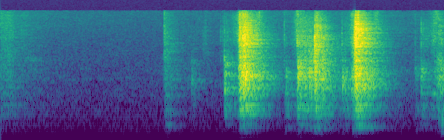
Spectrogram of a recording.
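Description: A quick run of four or five sharp clicks and taps, starting about a second in, as a screw-in foot with a threaded stud is turned and handled against a subwoofer's MDF cabinet.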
